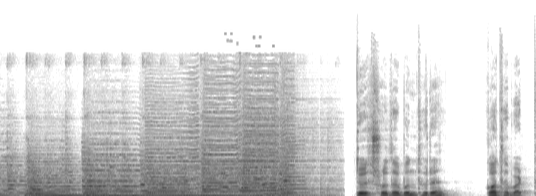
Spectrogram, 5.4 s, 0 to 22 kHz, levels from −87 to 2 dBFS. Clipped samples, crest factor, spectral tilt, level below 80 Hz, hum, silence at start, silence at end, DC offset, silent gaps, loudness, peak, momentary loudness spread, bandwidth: under 0.1%; 20 dB; -4.5 dB/octave; -36 dBFS; none; 0 s; 0.1 s; under 0.1%; 3.44-3.51 s; -27 LUFS; -8 dBFS; 9 LU; 18 kHz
